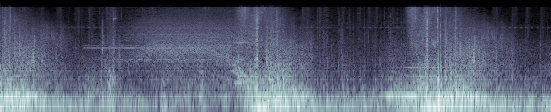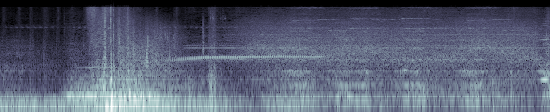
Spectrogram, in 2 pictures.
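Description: Confringo blasting spells go off in Hogwarts Legacy, a series of loud booming explosions that burst roughly every four seconds, each swelling and fading into a rumbling tail, with a rising magical whine near the end.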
